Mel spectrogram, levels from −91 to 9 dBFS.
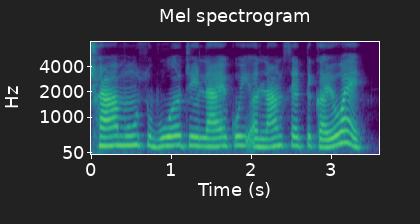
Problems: background sounds at intervals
